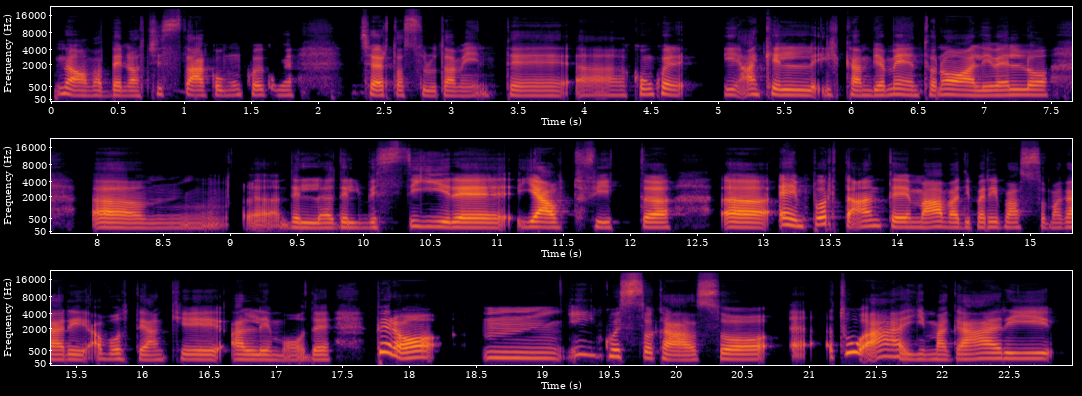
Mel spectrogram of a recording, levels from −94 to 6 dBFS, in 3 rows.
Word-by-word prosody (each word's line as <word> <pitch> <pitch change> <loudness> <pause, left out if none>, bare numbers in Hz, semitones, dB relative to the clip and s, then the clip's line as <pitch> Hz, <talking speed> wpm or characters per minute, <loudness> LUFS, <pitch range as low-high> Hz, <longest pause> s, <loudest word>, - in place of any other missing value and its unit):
No, 220 -7 0
vabbè, 175 +1 -4
no, 170 0 -4
ci 215 - -13
sta 180 -3 0
comunque 185 +1 -8
come 180 -1 -13 0.5
certo, 180 -8 0
assolutamente. 170 0 -7
Uhm, 180 0 -8
comunque 205 -1 -5 0.2
i 195 -1 -7
anche 210 +2 -2
il 185 -3 -1
il 190 -1 -13
cambiamento, 185 +1 -2
no, 200 0 +3
a 185 - +4
livello, 185 +2 -1 0.5
uhm, 165 - -1
uhm, - - -7
del 170 -2 -3
del 170 0 -5
vestire, 180 -1 +3
gli 190 +1 +3
outfit, 180 0 +3 0.6
uhm, 180 -2 +7
è - - +4
importante, 225 -5 +2
ma 180 +2 +5
va 175 -2 +1
di 180 - -9
pari 180 +1 -2
passo 175 0 -5
magari 175 0 -1
a - - -4
volte 185 -1 -6
anche 170 +1 -4
alle 170 -1 -1
mode. 170 +1 -7 0.3
Però, 380 - +6 0.3
mhmm, 220 -2 -6
in 335 -3 -10
questo 270 -6 -1
caso, 170 +1 +1 0.5
uhm, 390 0 -5 0.2
tu 415 - -1
hai 265 -10 +3
magari 200 +3 0
180 Hz, 130 wpm, -26 LUFS, 175-200 Hz, 0.6 s, uhm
